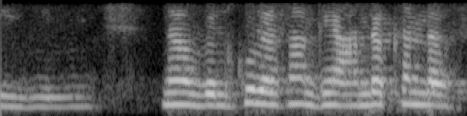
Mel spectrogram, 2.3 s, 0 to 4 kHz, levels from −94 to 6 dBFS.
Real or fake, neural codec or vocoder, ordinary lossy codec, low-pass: real; none; none; 3.6 kHz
